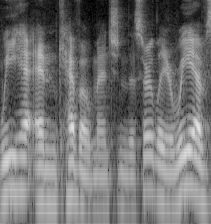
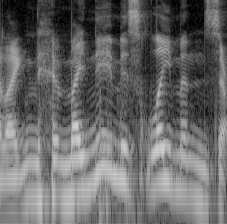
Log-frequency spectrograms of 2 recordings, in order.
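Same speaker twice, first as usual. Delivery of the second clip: put-on Slavic accent, quieter; 3 semitones higher, 5 dB quieter than usual. Describing an actor's performance in a role, imitating Lyman Zerga's Slavic accent. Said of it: "Eastern European Slavic kind of accent".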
